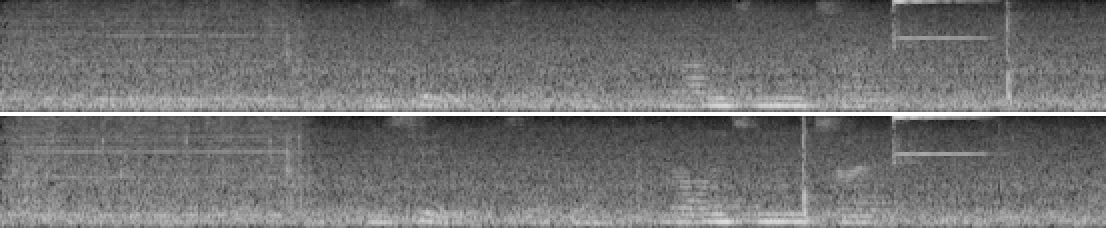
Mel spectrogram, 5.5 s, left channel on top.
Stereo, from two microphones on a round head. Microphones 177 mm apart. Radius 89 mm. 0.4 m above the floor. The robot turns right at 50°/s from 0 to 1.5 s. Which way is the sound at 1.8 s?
40° right (ahead or behind).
